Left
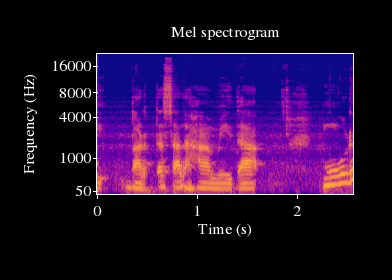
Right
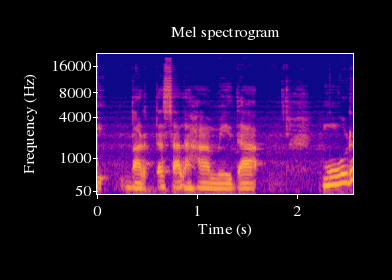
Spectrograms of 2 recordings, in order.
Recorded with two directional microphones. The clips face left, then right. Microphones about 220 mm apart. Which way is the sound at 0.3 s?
30° right (ahead or behind).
